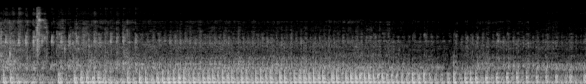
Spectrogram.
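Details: Honda Wave 100 carb-type motorcycle: at full throttle an uneven, labouring chug that never climbs in pitch and struggles to build power; engine bogging, CDI (stock or battery-operated conversion) to be checked first.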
